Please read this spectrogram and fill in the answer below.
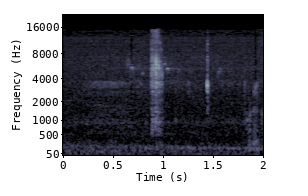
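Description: A steady low machine hum, with one sharp click about a second in.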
